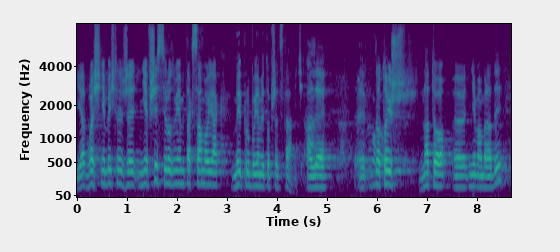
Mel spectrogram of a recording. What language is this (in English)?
Polish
